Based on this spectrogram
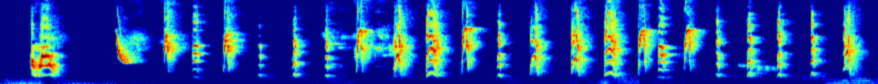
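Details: Agitated caged long-tailed shrike giving a fast run of short harsh scratchy notes and squeaks, about three per second, continuing throughout.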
